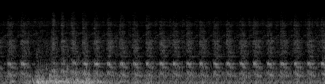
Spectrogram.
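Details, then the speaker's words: 2004 Renault Trafic 1.9 dCi diesel, crank-no-start with fault DF195: even starter cranking about four turns a second that never fires; scan tool shows no crank/cam synchronization, so an engine timing signal issue is suspected. "either way it looks like we've got an issue with the timing on the engine"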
